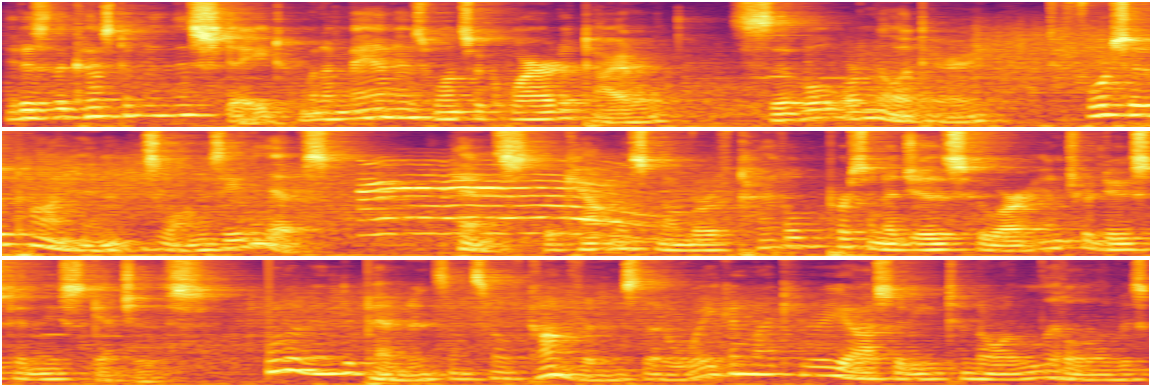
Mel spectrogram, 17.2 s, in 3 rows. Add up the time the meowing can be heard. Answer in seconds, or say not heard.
2 s.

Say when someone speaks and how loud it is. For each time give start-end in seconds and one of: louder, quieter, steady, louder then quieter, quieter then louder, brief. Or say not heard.
0.0-17.1 steady.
